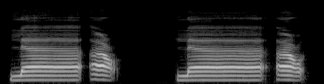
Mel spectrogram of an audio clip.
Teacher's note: حمزہ پر حرکت ہے اور عین پر جزم ہے تو حمزہ کو عین سے ملائیں گے، لیکن عین کو قلقلہ نہیں کریں گے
